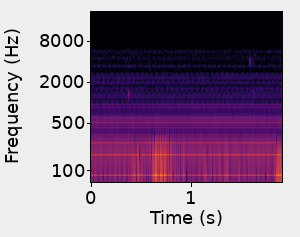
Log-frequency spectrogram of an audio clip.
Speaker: what single coil pickup sound is like is normally described as a 60 cycle hum this is a higher frequency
